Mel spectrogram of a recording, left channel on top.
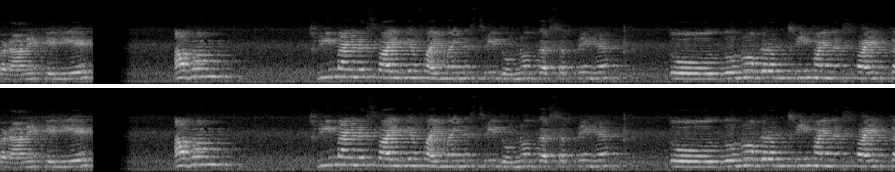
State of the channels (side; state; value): both; identical; correlation 1.00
